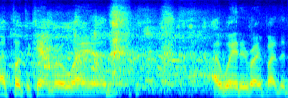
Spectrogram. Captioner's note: laugh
